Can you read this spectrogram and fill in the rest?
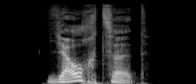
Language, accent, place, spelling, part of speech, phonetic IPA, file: German, Germany, Berlin, jauchzet, verb, [ˈjaʊ̯xt͡sət], De-jauchzet.ogg
- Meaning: second-person plural subjunctive I of jauchzen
